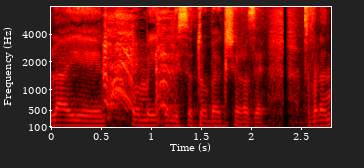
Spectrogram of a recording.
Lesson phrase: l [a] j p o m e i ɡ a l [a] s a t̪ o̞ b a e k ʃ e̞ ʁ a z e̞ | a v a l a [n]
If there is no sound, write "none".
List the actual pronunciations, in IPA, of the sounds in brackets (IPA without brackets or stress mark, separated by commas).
a, i, n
